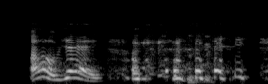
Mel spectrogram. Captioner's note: laughs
